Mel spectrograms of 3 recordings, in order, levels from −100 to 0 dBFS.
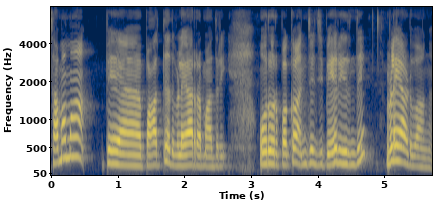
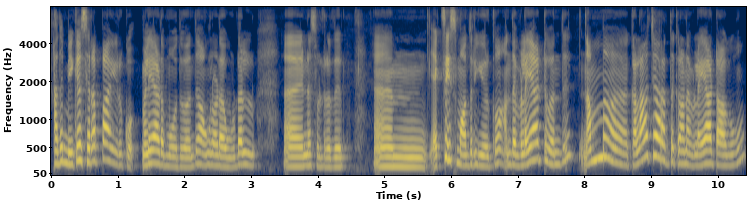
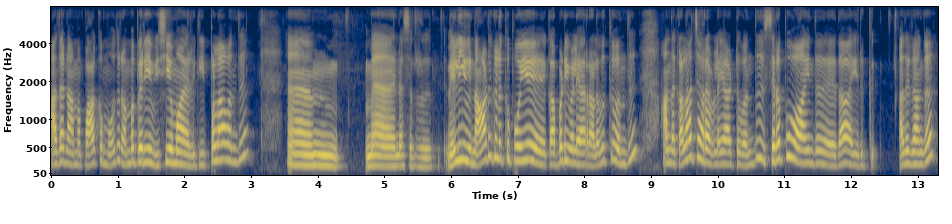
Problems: none marked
